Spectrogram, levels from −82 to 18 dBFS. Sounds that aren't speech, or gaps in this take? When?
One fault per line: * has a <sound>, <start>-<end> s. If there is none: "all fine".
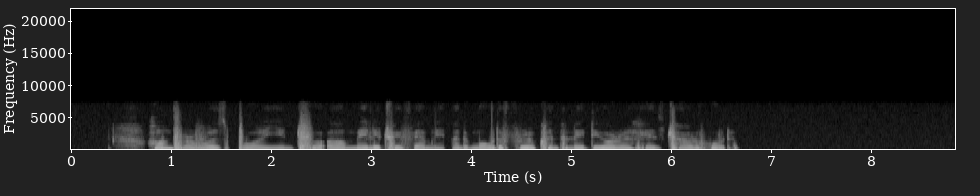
all fine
